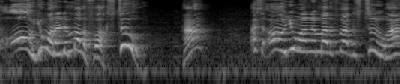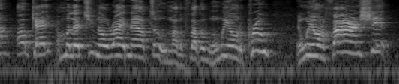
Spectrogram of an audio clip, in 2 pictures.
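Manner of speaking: retold jailhouse challenge, voice jumping high; mock confrontation. Confronting inmate over the book.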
